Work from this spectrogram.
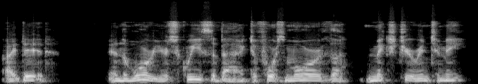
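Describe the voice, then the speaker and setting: A man reading a first-person fantasy audiobook as narrator, in a solemn, deliberate, dramatic style. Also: sits low, fairly even intonation, husky, lo-fi sound. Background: faint music.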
